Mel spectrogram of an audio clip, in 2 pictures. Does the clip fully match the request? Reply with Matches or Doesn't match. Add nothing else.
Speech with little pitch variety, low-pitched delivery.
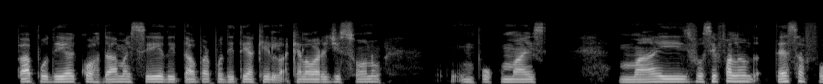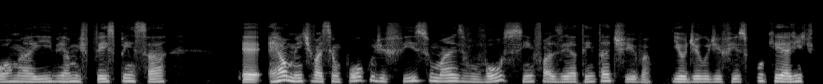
Matches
